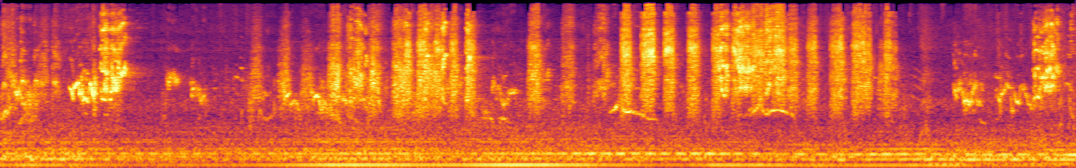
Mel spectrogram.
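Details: Budgies in a breeding colony, playing; dense bursts of high, scratchy chirps and warbles, loudest in the first second and near the end, over a steady low machine hum.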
